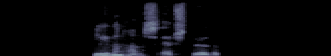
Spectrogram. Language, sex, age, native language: Icelandic, female, 40-49, Icelandic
